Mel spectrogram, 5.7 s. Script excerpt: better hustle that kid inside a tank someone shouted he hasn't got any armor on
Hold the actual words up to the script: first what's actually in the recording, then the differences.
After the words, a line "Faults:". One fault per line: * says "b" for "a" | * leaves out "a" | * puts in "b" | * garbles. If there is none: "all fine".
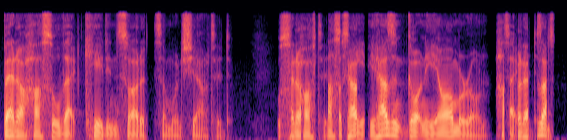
better hustle that kid inside a someone shouted [garbled] he hasn't got any armor on [garbled]
Faults:
* leaves out "tank"
* garbles
* garbles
